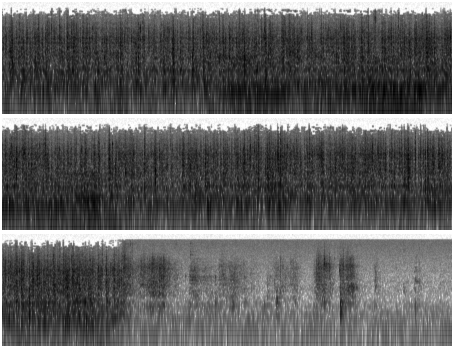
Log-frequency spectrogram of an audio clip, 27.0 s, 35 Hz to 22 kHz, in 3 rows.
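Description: Rain drumming on a car's roof and windows, heard from inside the cabin as a dense, steady patter. It cuts off abruptly about 20 seconds in, leaving a quiet room with a few faint small clicks.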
